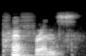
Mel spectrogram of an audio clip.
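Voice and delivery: Preference, stress on PRE; weight on PRE in Preference. Shown as a demonstration. Teacher repeating Preference, stress on PRE. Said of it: "on the first syllable".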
